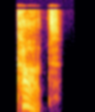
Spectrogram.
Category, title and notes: Speech > Solo speech
to chop
english, pronunciation, voice, word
